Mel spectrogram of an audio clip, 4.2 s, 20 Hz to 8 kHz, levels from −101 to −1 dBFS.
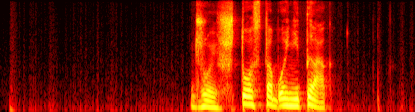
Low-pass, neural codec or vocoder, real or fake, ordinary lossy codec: none; none; real; none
